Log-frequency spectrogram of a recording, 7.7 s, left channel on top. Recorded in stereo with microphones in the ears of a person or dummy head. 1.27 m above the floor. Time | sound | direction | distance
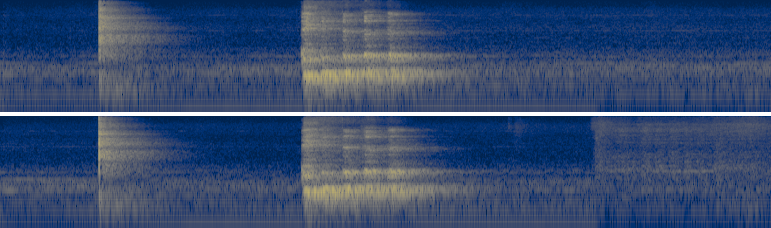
1.0 | a clap | 45° right (ahead or behind) | 0.6 m
3.0 | a giggle | 25° left (ahead or behind) | 0.9 m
